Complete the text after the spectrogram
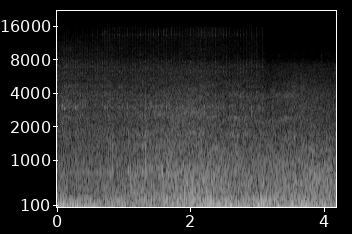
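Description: A pickup truck drives past close by.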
